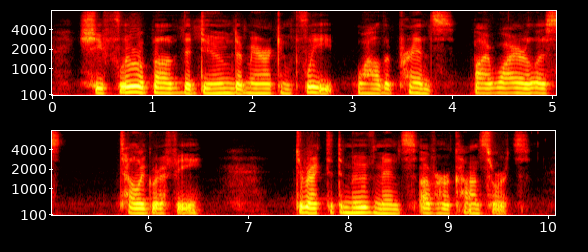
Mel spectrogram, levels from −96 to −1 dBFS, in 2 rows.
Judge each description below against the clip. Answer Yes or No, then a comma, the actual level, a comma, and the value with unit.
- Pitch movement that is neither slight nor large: No, narrow, 1.4 semitones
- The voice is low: No, medium, 165 Hz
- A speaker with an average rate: No, slow, 115 wpm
